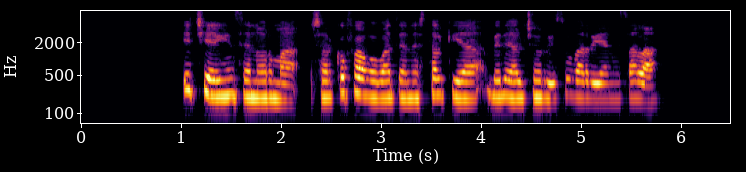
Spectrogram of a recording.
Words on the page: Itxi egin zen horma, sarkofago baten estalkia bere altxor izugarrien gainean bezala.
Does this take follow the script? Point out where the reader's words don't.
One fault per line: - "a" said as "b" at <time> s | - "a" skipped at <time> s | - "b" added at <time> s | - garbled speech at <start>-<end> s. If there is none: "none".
- "gainean" skipped at 5.4 s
